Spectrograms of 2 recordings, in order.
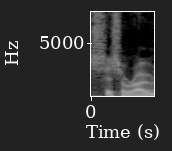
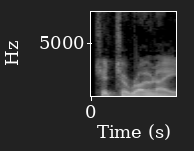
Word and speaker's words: Cicerone: Like we're talking about, under the I'm a certified Cicerone, or Cicerone is the correct Italian pronunciation of it.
